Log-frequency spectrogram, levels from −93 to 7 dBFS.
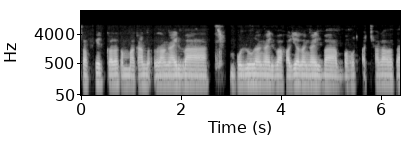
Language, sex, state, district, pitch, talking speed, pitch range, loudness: Bhojpuri, male, Uttar Pradesh, Ghazipur, 110 Hz, 130 wpm, 105-110 Hz, -16 LUFS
